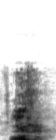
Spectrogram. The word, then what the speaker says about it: Clojure: Clojure. Yeah. We don't have rules built for Clojure yet.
